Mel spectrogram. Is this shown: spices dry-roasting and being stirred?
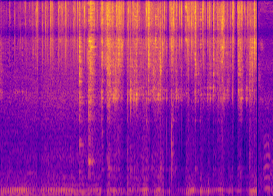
yes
